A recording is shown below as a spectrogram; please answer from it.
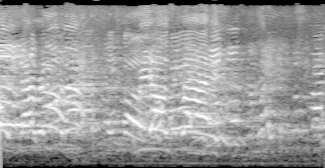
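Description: Several women's voices shouting and chattering over one another close to the microphone, with background chatter.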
